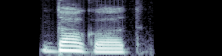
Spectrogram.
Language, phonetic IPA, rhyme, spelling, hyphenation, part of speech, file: Hungarian, [ˈdɒɡɒd], -ɒd, dagad, da‧gad, verb, Hu-dagad.ogg
- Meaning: to swell, rise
